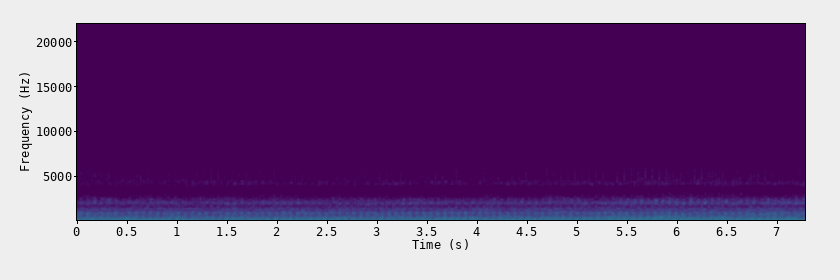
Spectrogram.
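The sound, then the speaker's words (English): A steady, low car engine idles continuously in slow-moving traffic with a constant rumble and slight vibration, moderately loud, with no speech over it. “we are making a certain amount of progress, but the traffic has begun to move again.”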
